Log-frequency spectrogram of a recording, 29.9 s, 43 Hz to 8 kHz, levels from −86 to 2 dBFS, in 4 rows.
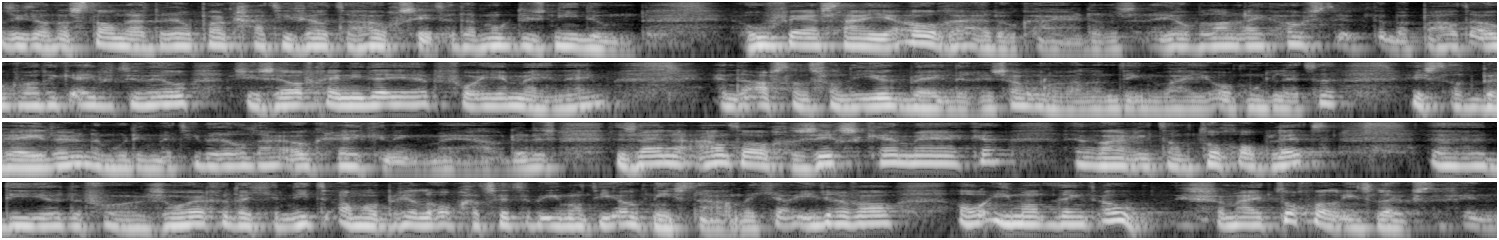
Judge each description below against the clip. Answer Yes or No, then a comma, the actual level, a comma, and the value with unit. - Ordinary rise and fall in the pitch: Yes, average, 3.8 semitones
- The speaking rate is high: Yes, fast, 255 wpm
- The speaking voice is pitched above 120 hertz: Yes, medium, 140 Hz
